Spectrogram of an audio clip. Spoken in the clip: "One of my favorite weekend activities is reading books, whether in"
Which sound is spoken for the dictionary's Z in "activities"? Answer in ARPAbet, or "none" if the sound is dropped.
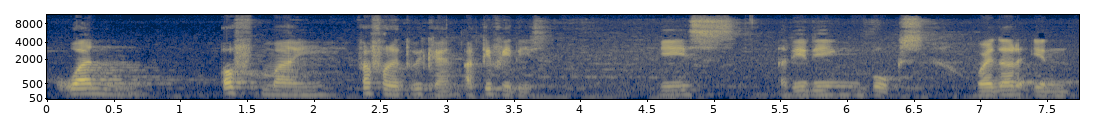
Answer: S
